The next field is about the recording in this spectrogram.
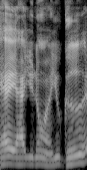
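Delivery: put-on flight attendant voice with attitude. Retelling a stewardess walking up to him: imitating a stewardess with an attitude. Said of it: "Sanike walked up with an attitude".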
